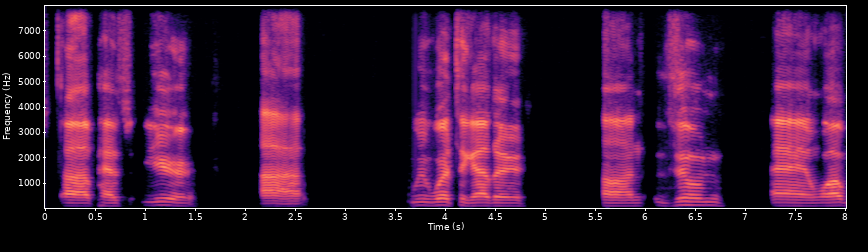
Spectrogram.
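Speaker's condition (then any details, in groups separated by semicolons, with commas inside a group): Cerebral palsy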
